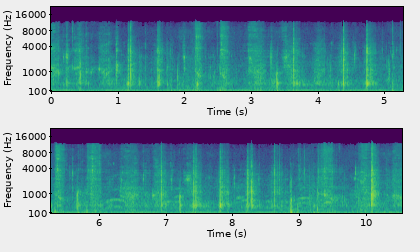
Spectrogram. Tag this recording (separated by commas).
people eating noodle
